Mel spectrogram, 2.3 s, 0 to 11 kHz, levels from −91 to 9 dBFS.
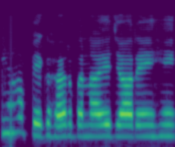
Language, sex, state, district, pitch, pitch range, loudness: Hindi, female, Bihar, Saran, 250 Hz, 250-265 Hz, -18 LUFS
